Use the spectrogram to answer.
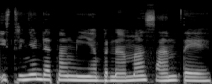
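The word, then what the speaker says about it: Xanthe: Ethan pun langsung mematikan televisinya nih dan tak berapa lama si istrinya datang nih yang bernama Sante. Tulisannya sih pakai X tapi ya udahlah bacanya Sante aja gitu ya.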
